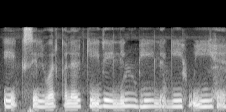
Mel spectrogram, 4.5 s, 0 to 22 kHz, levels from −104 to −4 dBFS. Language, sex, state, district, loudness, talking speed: Hindi, female, Uttar Pradesh, Lucknow, -13 LUFS, 120 wpm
